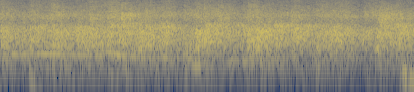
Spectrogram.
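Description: Audience applause for a performer at an evening stage show, a dense, continuous roar of many hands clapping at a steady, loud level across the whole stretch.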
